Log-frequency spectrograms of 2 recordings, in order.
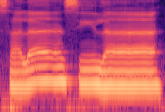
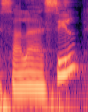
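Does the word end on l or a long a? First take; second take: long a; l. First: The word ends on a lengthened a vowel. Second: The word ends on a silent l. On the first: "boleh panjang" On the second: "kalau di waqaf la-nya boleh salasil"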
